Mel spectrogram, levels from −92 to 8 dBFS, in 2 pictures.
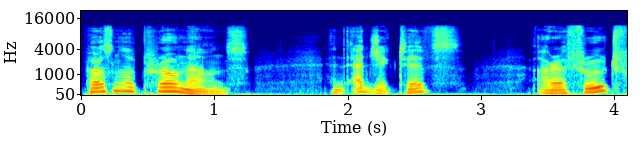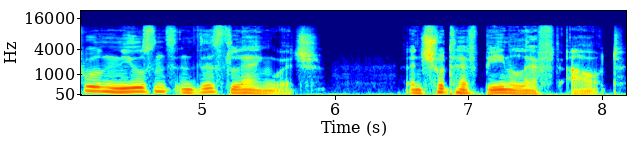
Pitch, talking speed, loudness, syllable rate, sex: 115 Hz, 125 wpm, -18 LUFS, 4.6 syllables/s, male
